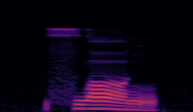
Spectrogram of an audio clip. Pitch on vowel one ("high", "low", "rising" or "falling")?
falling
